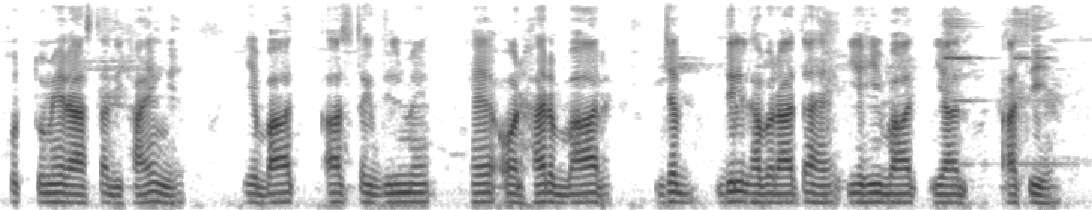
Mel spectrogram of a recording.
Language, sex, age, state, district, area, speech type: Urdu, male, 18-30, Delhi, North East Delhi, urban, spontaneous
